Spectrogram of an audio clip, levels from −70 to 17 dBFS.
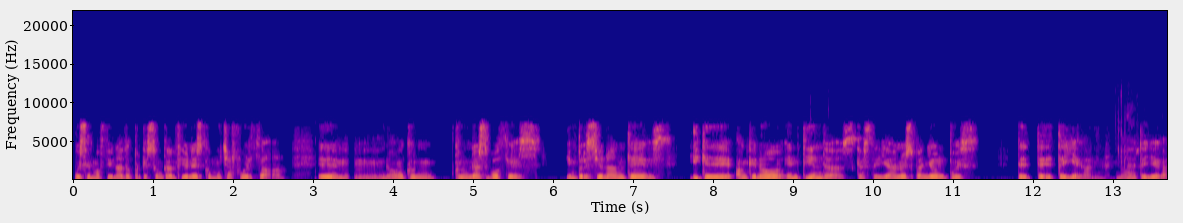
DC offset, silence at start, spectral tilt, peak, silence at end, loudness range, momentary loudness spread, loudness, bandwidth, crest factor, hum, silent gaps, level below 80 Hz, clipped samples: under 0.1%; 0.05 s; -4.5 dB/octave; -4 dBFS; 0 s; 4 LU; 11 LU; -19 LUFS; 8.8 kHz; 16 dB; none; none; -54 dBFS; under 0.1%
